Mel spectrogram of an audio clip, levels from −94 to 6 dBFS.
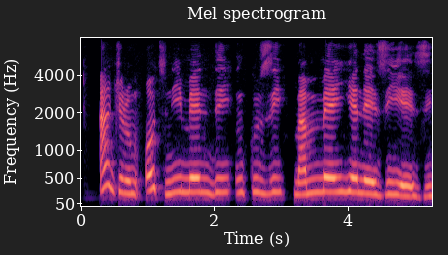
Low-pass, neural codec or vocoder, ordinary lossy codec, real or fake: none; none; none; real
